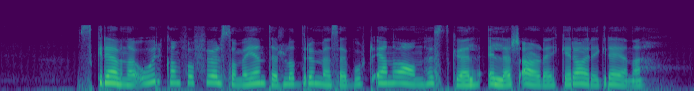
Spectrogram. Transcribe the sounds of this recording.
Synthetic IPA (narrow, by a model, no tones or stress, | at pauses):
skɾeːʋən̩əʔuːɾkʰɑnfoːføːlsɔməjɛnt̪əʈʰl̩oːd̪ɾœməsæɪbʊʈʰeːnoːɑːn̩hœst̪kʰʋɛlɛləʃæːɖeːɪkəɾɑːɾəɡɾæɪənə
